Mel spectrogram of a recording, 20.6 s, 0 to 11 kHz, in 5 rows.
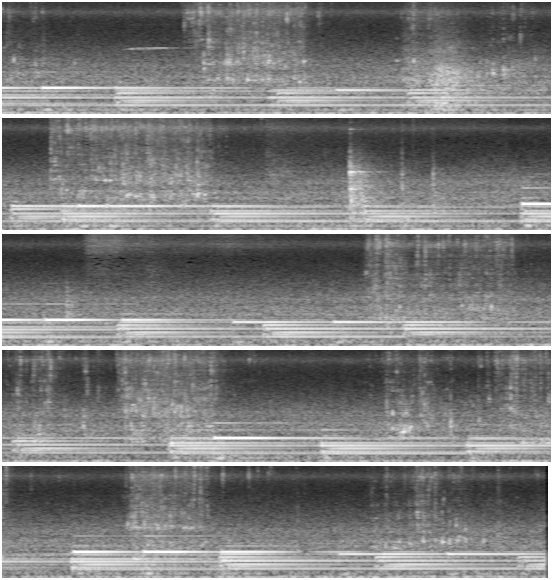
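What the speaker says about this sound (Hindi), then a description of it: "सबसे पहले पैन में मैं 5 से 6 गिलास पानी शामिल" Water trickles and splashes into a cooking pan on a high flame as five to six glasses are added for chicken stock for yakhni pulao, several separate pours in a row with short pauses between them, close and moderately loud.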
